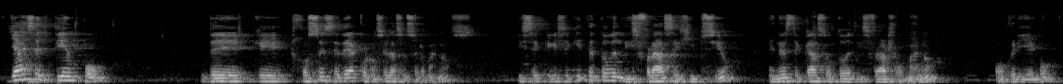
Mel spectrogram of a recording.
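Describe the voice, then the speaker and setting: A man gives an animated conference teaching, asking his audience questions and laughing often. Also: medium pitch, a little hiss or hum. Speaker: teacher giving a conference talk. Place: conference hall. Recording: roomy hall sound from a distance, faint ambience.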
